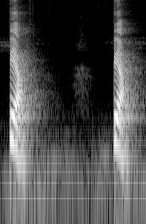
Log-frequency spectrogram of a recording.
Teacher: ये इसमें आधा पा हल्की सी पा की साउंड है और या की पूरी साउंड है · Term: संयुक्ताक्षर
